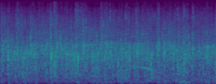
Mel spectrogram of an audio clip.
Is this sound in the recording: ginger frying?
no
